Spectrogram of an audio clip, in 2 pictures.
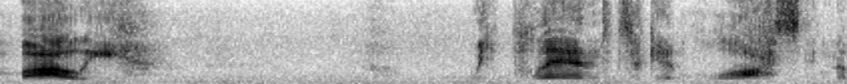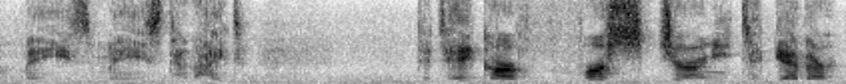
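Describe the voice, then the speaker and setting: A man's voice: high-pitched, pushed and bright, a little hiss or hum, heavily acted, poor audio. A man playing an earnest, naive young lovesick caller to a radio show in a video game, dreamy and sappy.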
